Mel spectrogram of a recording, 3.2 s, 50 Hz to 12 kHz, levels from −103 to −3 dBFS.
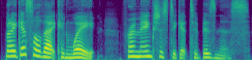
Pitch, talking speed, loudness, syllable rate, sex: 235 Hz, 265 wpm, -18 LUFS, 6.3 syllables/s, female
